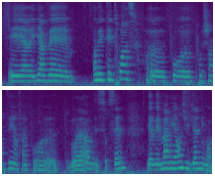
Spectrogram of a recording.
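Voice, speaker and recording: Someone speaks at a very slow pace with ordinary pitch variation, and audible room echo surrounds the voice. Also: woman. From France, Lyon area. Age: 40s. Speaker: hip-hop crew leader, association president. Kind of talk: interview testimony. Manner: halting, many fillers.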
